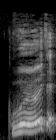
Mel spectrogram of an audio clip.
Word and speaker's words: would: Would, et là aussi, on ne se prononce pas le L, attention.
